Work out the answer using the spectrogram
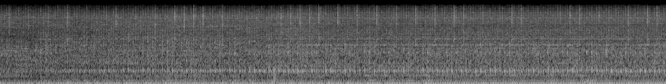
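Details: BMW F800GS/F650GS parallel-twin motorcycle idling hot: light quick ticking about three a second over engine note, appearing only when hot. Owner thinks it comes from the right cylinder; cause unconfirmed.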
